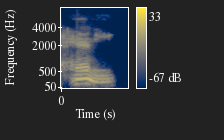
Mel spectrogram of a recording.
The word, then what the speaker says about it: Hany: So a lot of people pronounce it Hany in the Middle East, as you know. And then in Farsi and in English, everyone says Hany. You know, there's no wrong way, but everyone, the natural way is Hany.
